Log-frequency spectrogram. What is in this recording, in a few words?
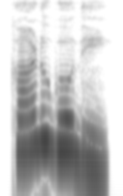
"ಕಾಡುಗೋಧಿ", Kannada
